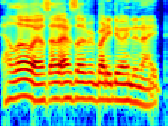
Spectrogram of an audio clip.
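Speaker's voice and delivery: loud, stumbling comedian's greeting to a crowd; mock stand-up comic. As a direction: open an unprepared stand-up set, loudly. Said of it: "you'll be like this".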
